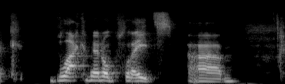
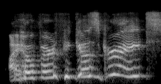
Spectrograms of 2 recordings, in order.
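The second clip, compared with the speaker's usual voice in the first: higher-pitched, hopeful send-off; chirpy well-wishing; 11 semitones higher than usual. Acted. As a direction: lift it high, acting out a cheery well-wisher. Acting out Sean calling from outside.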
